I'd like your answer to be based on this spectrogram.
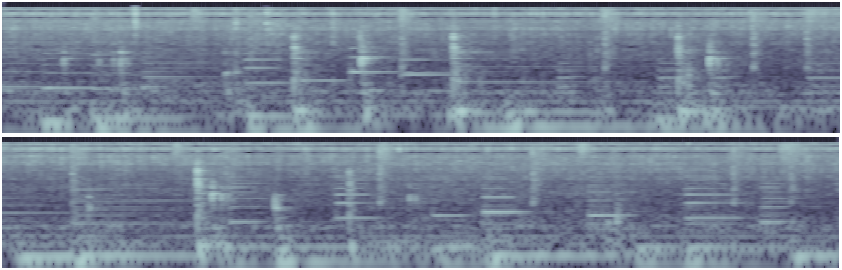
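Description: Grated tomato and vegetables sizzle in a frying pan while a utensil stirs them, giving repeated close scrapes and clicks over a constant bubbling fry with no speech.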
